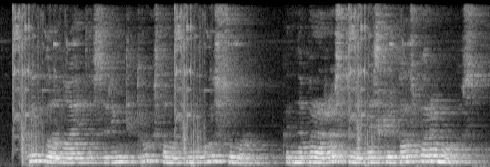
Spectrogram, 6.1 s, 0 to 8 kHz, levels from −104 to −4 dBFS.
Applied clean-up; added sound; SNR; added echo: none; Shatter; 20 dB; reverberation time 0.9 s.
